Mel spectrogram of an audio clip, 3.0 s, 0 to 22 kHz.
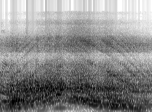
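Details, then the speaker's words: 1998 Honda VFR800Fi V4 running with the airbox open: fires right up and idles well, and under gentle throttle it revs up quickly and cleanly, then settles. Only a sudden snap of throttle makes it stutter, which is blamed on the mass airflow control. "So we can actually fire this bike up with the airbox open like this, and you can see that in here that it's running, fires right up, idle's great."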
